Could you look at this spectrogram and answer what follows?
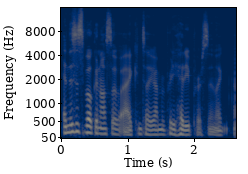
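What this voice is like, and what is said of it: Talking very fast. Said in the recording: “I'm talking really fast right now. You can tell”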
